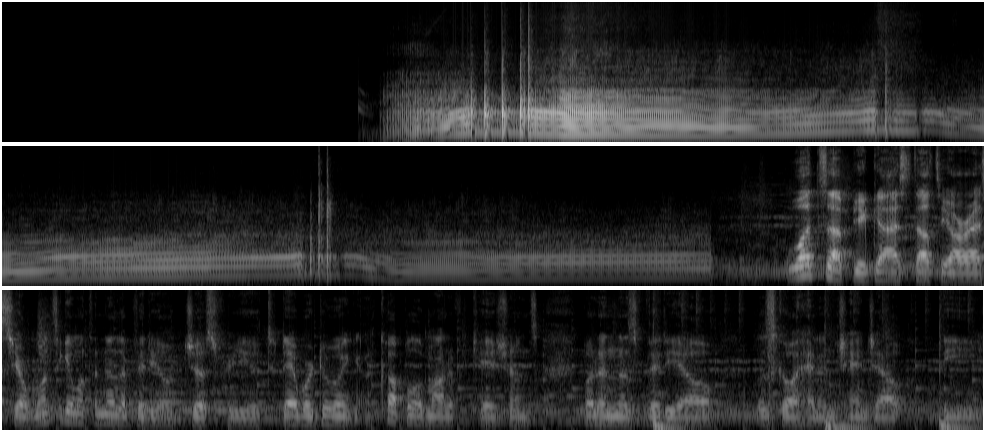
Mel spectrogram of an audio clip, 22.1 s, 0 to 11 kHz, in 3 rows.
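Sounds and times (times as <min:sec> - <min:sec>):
exhaust cracks: 0:02.7 - 0:11.8
car engine accelerating through gears: 0:02.7 - 0:12.7.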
